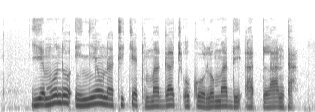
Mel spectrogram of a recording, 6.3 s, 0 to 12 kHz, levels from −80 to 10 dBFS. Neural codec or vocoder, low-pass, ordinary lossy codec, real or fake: none; 7.2 kHz; none; real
